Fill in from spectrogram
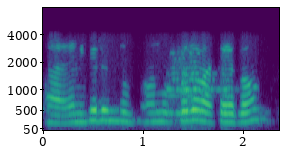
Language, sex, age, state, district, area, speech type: Malayalam, female, 30-45, Kerala, Idukki, rural, conversation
